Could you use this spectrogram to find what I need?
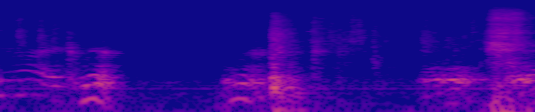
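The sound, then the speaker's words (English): A dog named Nova, just bathed, snorts in a couple of sharp, breathy bursts, with shuffling movement around it, while people talk intermittently in the background. “It's a wild dog.”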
